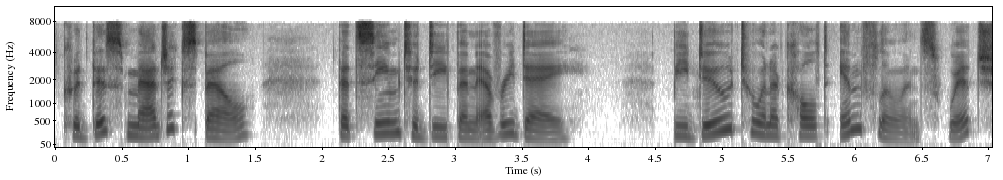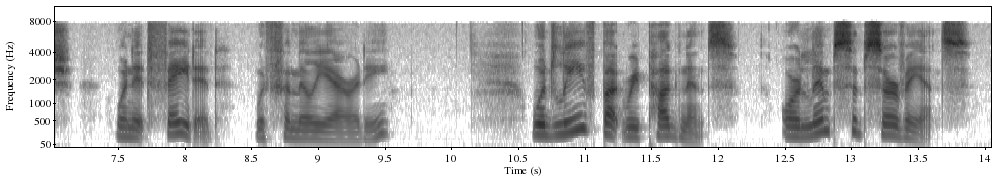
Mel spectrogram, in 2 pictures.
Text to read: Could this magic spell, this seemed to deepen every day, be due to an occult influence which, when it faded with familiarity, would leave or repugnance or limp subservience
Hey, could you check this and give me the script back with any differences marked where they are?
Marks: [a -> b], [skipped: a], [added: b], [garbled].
Could this magic spell, [this -> that] seemed to deepen every day, be due to an occult influence which, when it faded with familiarity, would leave [or -> but] repugnance or limp subservience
